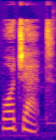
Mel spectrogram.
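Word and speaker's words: Wadjet: Her name is pronounced wajette.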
